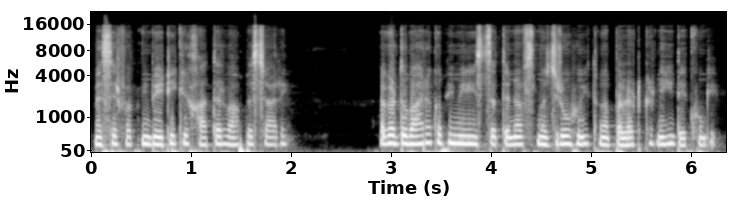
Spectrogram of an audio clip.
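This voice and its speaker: A woman reading a proud, hurt young mother in a storybook drama. She speaks firmly, with a slight tremble held under control. The voice stays low and even. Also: natural voice. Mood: firm resolve. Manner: firm, reproachful.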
